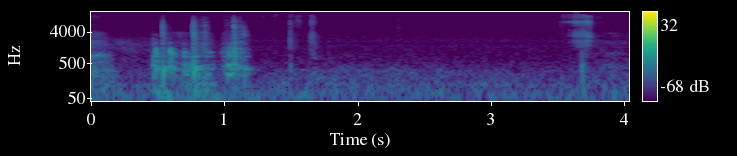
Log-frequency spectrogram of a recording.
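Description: Mostly near silence, broken by a few faint, short handling sounds about half a second to a second in and another near the end, as small scissors are brought to trim a yarn tail.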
